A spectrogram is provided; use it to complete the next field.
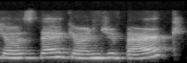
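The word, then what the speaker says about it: Gözde Göncü Berk: introduction, Dean Kelman, and also excellent job in pronouncing not only my name, but also both of my last names. Yes, I am Gözde Gonju Berk, and I am passionate about pushing the boundaries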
